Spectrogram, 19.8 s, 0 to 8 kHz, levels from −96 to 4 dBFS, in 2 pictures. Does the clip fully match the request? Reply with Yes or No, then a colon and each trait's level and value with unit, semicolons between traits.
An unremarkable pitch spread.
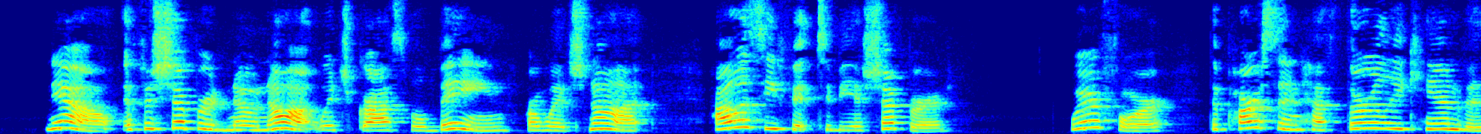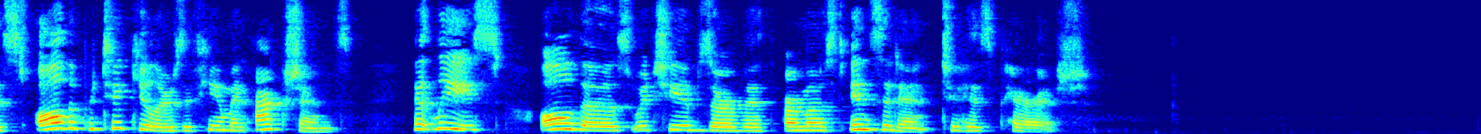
No: wide, 6.1 semitones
